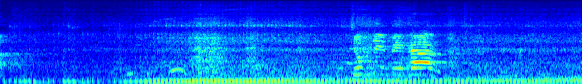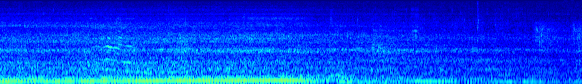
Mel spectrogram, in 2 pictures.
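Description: A truck engine rumbles low as the truck drives away.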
